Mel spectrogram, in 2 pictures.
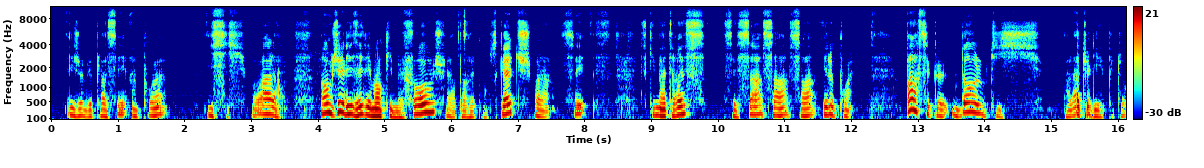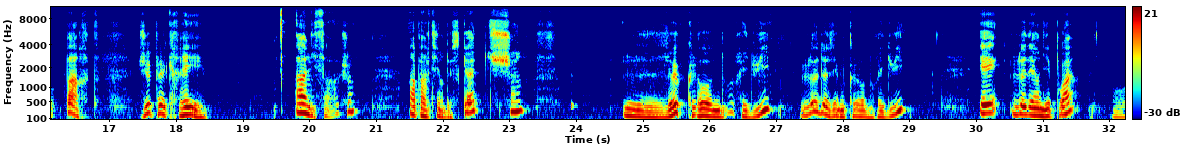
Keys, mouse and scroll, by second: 2.1 click, 5.7 click, 6.1 space, 8.6-9.5 drag, 9.7 click, 13.5 click, 16.4 click, 19.9 click, 21.8 click, 23.0 click, 25.1 click, 26.9 click, 28.0 click, 29.3 click, 30.9 click.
